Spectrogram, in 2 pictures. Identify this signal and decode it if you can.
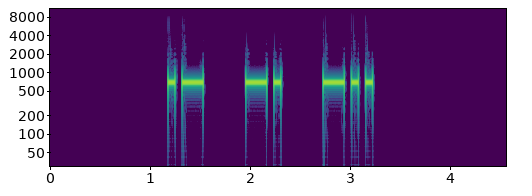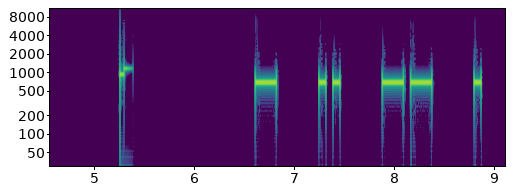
Morse code, heard as a keyed tone, about 17 wpm, spaced as for 12 wpm, 700 Hz. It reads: AND TIME
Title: 2x Character Spacing - Top 100 Words - 17wpm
